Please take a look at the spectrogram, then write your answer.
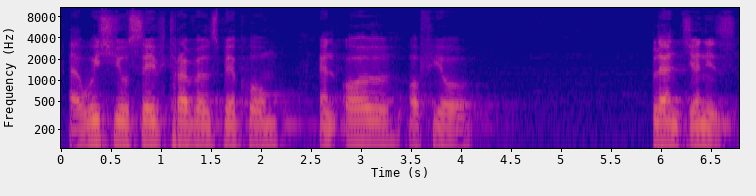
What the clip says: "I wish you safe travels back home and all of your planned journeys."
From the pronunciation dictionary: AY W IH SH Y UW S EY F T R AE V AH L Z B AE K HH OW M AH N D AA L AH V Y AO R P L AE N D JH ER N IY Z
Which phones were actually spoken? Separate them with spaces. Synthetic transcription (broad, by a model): AY W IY SH Y UW S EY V T R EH V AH L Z B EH K HH OW M AH N D AA L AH F Y AO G L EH N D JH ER N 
